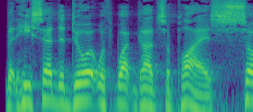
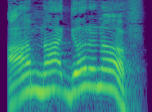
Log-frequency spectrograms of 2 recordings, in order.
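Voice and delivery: higher, slow, half-hammed whine of self-doubt; mock self-doubt; 10 semitones higher, slower than usual. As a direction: play up the insecure pastor, drawn out. Pastor quoting his own doubt.

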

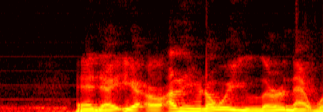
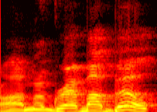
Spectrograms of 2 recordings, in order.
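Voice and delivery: threatening dad; 8 semitones higher than usual. Retold or imitated. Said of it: "was he like".

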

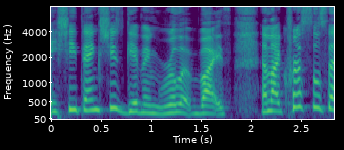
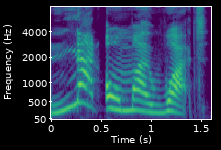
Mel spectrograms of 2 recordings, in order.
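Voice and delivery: slow, stretched-out stern declaration; Iyanla; 3 semitones higher, slower than usual. Retold or imitated. Imitating Iyanla on her show, slow emphatic declaration. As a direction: draw it out like a warning. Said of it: "When she said".

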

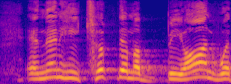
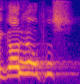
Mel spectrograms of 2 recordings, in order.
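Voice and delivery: pleading cry, pitched much higher; crying out to God; 13 semitones higher than usual. Pretend. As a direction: cry out desperately to God for help. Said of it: "cry out to God and say".

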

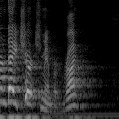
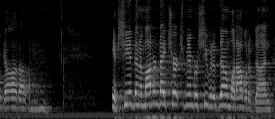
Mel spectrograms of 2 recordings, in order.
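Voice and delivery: normal talking voice

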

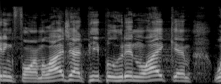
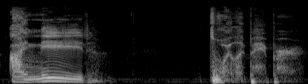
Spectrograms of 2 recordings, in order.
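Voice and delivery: breathy, drawn-out whisper like a drugged patient; patient whispering from bed; dopey whisper; 7 semitones lower, 5 dB quieter, slower than usual. Retold or imitated. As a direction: whisper the urgent request, half-asleep. Drugged friend after wisdom teeth.

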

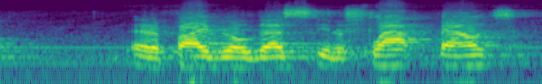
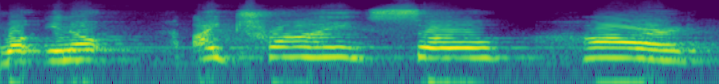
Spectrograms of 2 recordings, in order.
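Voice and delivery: put-on high, very slow child voice; tearful child; 9 semitones higher, much slower than usual. Son confides to dad, high slow tearful child voice. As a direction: drag it out like a sobbing boy. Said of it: "he said".

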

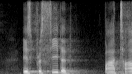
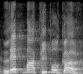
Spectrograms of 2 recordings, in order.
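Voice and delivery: commanding demand; 7 semitones higher, 5 dB louder, slower than usual. Acted. Moses demands Pharaoh's release.

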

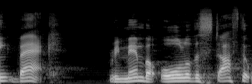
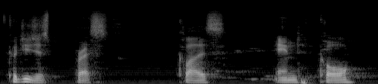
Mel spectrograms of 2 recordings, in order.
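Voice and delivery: soft, low off-mic request; hushed practical aside; quiet aside; 5 semitones lower, 8 dB quieter than usual. Real, not acted. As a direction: murmur to someone nearby. Aside to someone about phone.

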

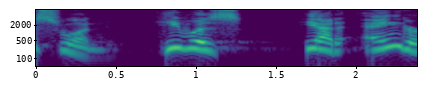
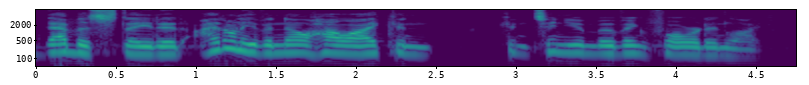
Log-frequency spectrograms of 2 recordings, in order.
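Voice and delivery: devastated grief; 4 semitones lower, 7 dB quieter than usual. Retold or imitated. Preacher voicing a grieving listener, devastated and soft. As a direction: speak from a shattered soul. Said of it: "You're like".

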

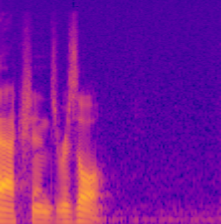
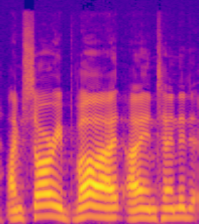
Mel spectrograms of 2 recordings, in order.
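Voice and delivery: higher, louder "but I intended", slowed; defensive excuse; 4 semitones higher, 7 dB louder than usual. Shown as a demonstration. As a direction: push back with "but" while sorry. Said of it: "Don't go".

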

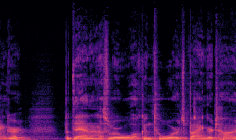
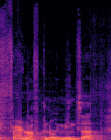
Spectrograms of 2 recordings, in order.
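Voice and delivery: ordinary delivery

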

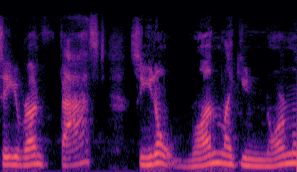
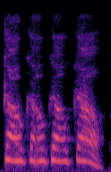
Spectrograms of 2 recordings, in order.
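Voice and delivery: mock urging; 8 semitones higher, 4 dB quieter than usual. Retelling a man sending a stuck car off, mock urging. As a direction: imitate someone hurrying a driver, pitched up.

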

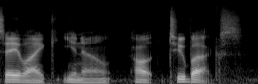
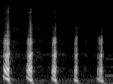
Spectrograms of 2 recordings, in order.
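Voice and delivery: high laugh; 12 semitones higher, 9 dB louder than usual. Real, not acted. Laughs at his own joke.

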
